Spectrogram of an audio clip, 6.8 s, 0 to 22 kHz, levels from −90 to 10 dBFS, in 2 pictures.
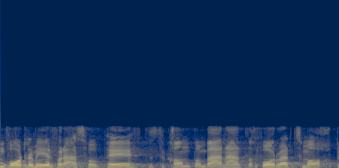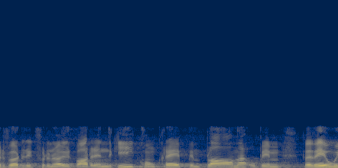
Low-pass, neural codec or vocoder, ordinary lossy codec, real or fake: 5.4 kHz; none; none; real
